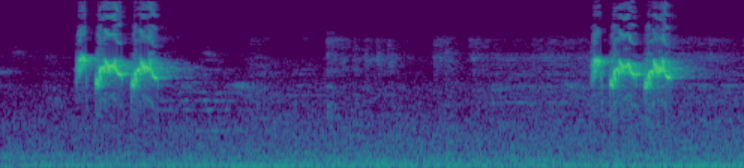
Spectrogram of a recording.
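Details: Red-whiskered bulbul female giving a call meant to stir up males, two short bubbly phrases of three slurred whistled notes, spaced roughly three and a half seconds apart over a quiet background.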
